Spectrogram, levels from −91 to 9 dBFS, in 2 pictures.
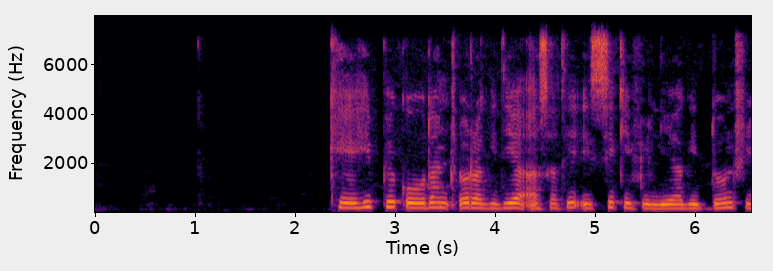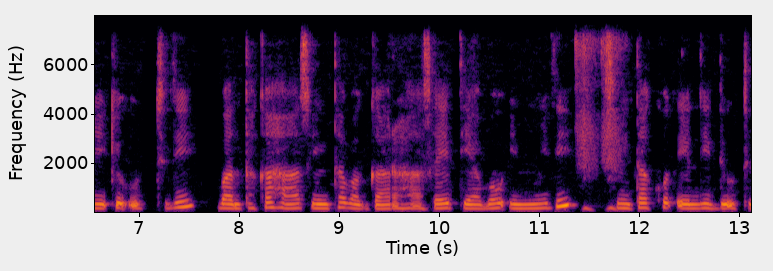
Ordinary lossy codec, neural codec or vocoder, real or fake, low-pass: Opus, 64 kbps; none; real; 7.2 kHz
